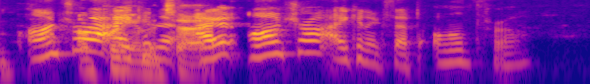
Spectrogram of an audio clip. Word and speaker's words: Entra: You already have pronunciation. Entra is the correct pronunciation. Entra Entra I can accept.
